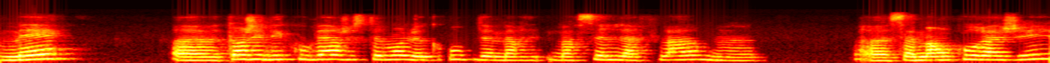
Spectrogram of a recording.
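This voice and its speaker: A woman with a fairly high voice talks very slowly, her intonation fairly even. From Quebec City, Canada. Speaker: prayer group leader. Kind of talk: testimony. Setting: video call. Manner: hesitant.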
